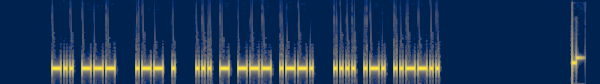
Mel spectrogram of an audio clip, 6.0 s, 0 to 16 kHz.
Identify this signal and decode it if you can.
Morse code, heard as a keyed tone, about 37 wpm, 700 Hz. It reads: DO WE STOP HR?
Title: Sentences from Top 300 Words and Abbreviations 40wpm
